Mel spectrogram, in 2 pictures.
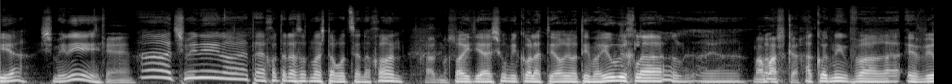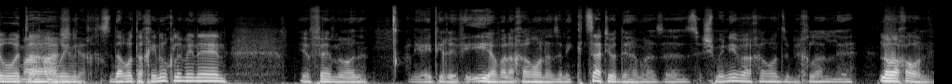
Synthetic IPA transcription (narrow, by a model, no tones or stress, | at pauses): iaʃminikenatʃminiloat̪ajaχoltalaːso̞t̪maʃeat̪aʁo̞t͡se̞naχo̞n | advaʁit̪̬jaʃumiko̞lat̪eo̞ʁjo̞t̪imajubiχlalaja | hako̞d̪mimkvaʁeviʁuetaoʁimsd̪aʁotaχinuχlemineem | jafe̞meo̞d̪ | anihait̪iʁeviʔiavalaχaʁo̞nazanikt͡sat̪jo̞de̞amazeazʃminiveaχaʁo̞nzebiχlal | lo̞aχaʁo̞n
